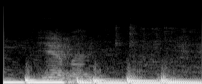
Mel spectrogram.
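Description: Live band playing, loudest in an electric bass line of held low notes that change every few tenths of a second, with a man's voice over the PA on top.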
